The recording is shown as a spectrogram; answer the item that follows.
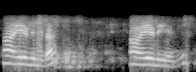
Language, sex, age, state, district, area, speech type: Kannada, female, 18-30, Karnataka, Mandya, rural, conversation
